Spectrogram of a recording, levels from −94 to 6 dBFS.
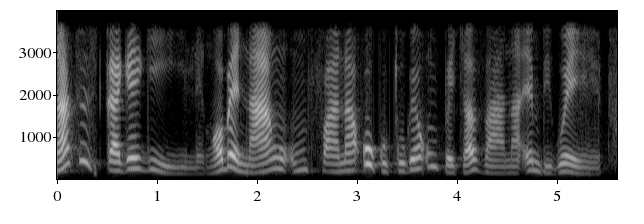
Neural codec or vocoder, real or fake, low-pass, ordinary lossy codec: none; real; 3.6 kHz; none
